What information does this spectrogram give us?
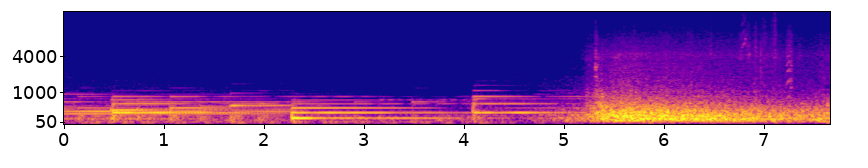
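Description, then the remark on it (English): A car travelling through the Lake District toward Cockermouth in pouring rain: its steady engine hum gives way to a loud, sustained rushing splash as it ploughs through a deep, torrential puddle, the spray roaring for the last few seconds. “That was the noise of going through a torrential puddle.”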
